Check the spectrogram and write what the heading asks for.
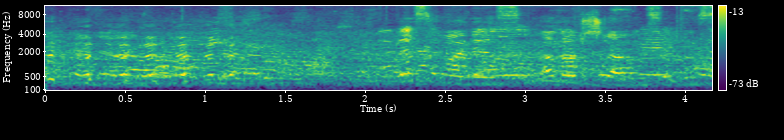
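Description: Background chatter of many women talking at once in a crowded room, no single voice standing out.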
